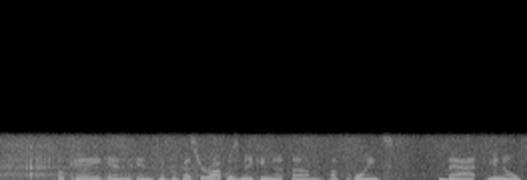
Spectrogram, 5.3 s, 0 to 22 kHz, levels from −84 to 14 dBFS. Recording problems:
high frequencies cut off; noticeable; nothing above 5.5 kHz
distortion; slight; 10 dB below the speech
hiss; loud; throughout; 7 dB below the speech

